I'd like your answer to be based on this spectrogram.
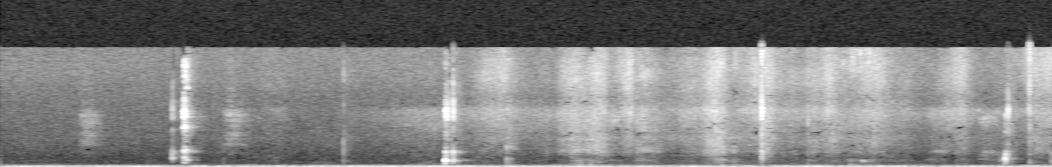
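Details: Several brief, sharp hiccup catches over steady low room noise from a one-month-old infant boy during a brief hiccup episode; infant hiccups.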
